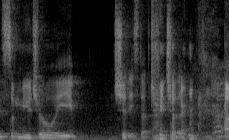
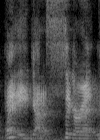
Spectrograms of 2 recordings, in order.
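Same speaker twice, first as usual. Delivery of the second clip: put-on loud, raised call from a kooky old guy; lightly voiced neighborhood oddball bumming a smoke; higher, louder, mock street holler; kooky street character; 7 semitones higher, 6 dB louder than usual. Bearded neighborhood character calls to him.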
